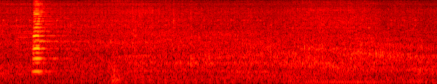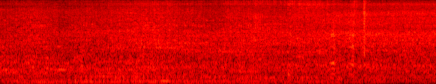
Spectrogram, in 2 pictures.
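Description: Car engine idling close by, a steady low hum that grows a little stronger about three seconds in. A short, high pitched toot sounds just after the start.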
